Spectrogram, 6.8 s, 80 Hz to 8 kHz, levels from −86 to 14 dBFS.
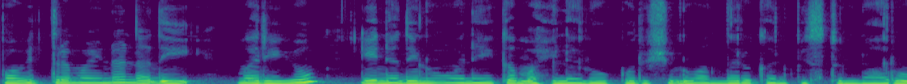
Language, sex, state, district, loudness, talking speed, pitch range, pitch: Telugu, female, Telangana, Hyderabad, -14 LUFS, 80 wpm, 200-225 Hz, 210 Hz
